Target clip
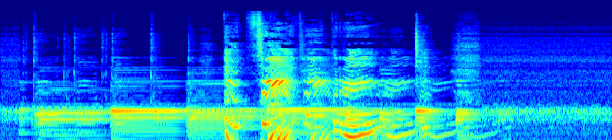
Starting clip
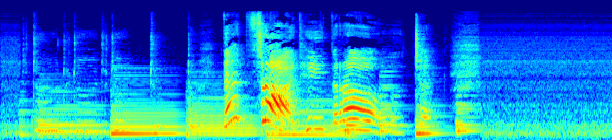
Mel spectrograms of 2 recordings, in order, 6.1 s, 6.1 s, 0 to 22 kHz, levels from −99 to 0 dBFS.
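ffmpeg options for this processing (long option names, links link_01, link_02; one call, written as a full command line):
ffmpeg -i in.wav -filter_complex "[0:a]afftfilt=real='real(if(between(b,1,1008),(2*floor((b-1)/48)+1)*48-b,b),0)':imag='imag(if(between(b,1,1008),(2*floor((b-1)/48)+1)*48-b,b),0)*if(between(b,1,1008),-1,1)':win_size=2048:overlap=0.75,asplit=2[link_01][link_02];[link_02]adelay=419,lowpass=frequency=3300:poles=1,volume=-15dB,asplit=2[link_03][link_04];[link_04]adelay=419,lowpass=frequency=3300:poles=1,volume=0.35,asplit=2[link_05][link_06];[link_06]adelay=419,lowpass=frequency=3300:poles=1,volume=0.35[link_07];[link_01][link_03][link_05][link_07]amix=inputs=4:normalize=0,volume=-6.5dB" out.wav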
